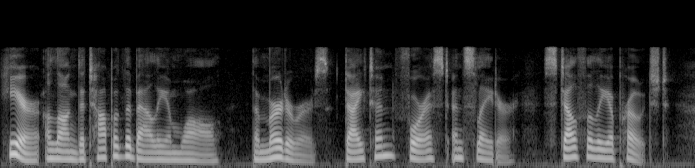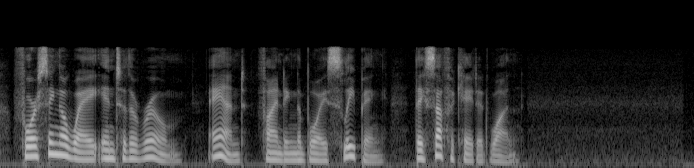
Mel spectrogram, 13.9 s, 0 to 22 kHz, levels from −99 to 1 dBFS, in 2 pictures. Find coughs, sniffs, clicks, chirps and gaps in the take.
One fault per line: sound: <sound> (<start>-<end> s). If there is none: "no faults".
no faults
